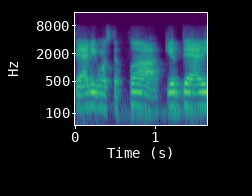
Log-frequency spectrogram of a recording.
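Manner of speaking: ordinary delivery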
